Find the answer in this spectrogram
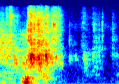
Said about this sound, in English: I'm still chewing. What I'm going to say is bite in far enough that you get the white chocolate chunk.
